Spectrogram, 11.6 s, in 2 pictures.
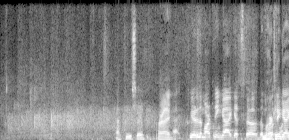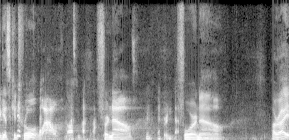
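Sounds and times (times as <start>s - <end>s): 
audience applause: 0.0s - 4.0s
speech: 2.3s - 10.3s, 11.2s - 11.5s
laughter: 5.6s - 9.5s.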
